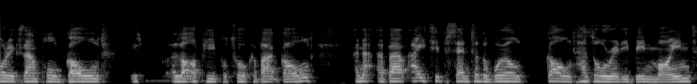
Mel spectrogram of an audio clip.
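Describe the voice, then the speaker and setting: A man speaks at a moderate pace in a monotone, flat intonation, his voice somewhat breathy. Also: medium pitch for a man. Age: 50s. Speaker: business founder. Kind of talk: interview. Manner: halting.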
